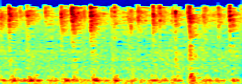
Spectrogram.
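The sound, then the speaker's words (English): Faint keystrokes on a computer keyboard as someone types a short status update. A quick, irregular run of light clicks goes on throughout. “I'm just going to type something pretty innocuous in here.”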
